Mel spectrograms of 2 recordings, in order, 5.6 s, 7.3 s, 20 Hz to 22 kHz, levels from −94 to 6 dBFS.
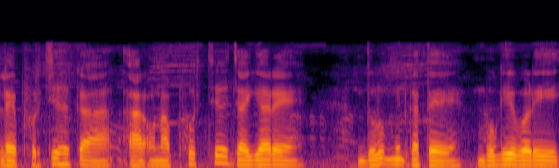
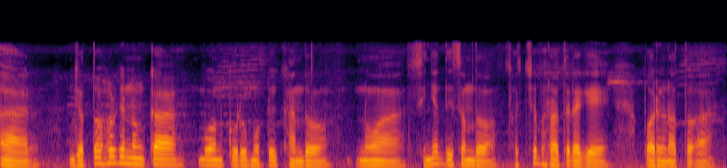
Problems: constant background noise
